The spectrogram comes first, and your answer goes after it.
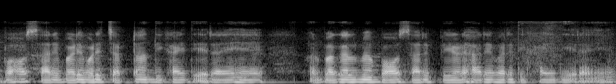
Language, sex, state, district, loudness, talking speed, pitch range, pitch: Hindi, male, Jharkhand, Deoghar, -18 LUFS, 195 wpm, 100-110 Hz, 105 Hz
